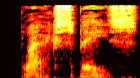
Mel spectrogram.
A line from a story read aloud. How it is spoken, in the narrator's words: Mickey whispered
